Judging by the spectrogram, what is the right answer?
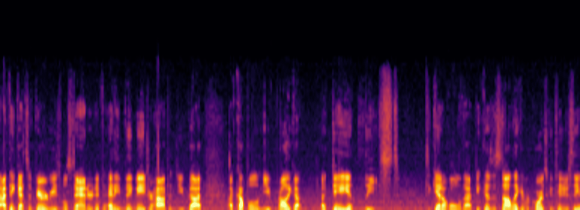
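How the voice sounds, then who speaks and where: Male streamer, pilot; low voice, quick delivery, strained and tiring, explanatory and opinionated. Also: bright, forceful tone, slight background noise, poor audio. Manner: explanatory, opinionated, talks in long running thoughts. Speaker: livestreamer and pilot. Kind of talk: casual livestream commentary.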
